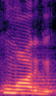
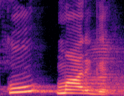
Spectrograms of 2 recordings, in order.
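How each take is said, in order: First: The word is said fast, prefix run together. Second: The prefix is slightly set apart from the rest. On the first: The speaker calls it wrong. "Fast ऐसे नहीं बोलेंगे" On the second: The speaker calls it right. "इस प्रकार से इसका हम उच्चारण भी करते हैं"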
